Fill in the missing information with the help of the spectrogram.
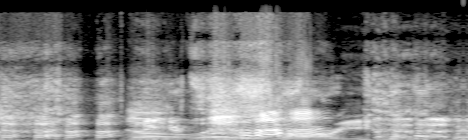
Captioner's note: laughs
